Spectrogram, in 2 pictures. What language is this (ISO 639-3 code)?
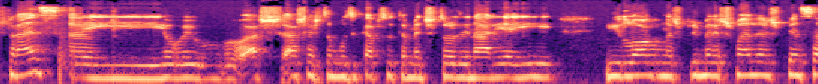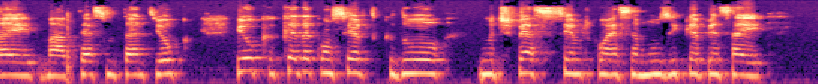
por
